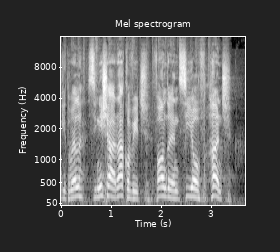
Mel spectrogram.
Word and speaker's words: Sinisa Rakovic: How you pronounce it? Sinisa RAKOVIC, or.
